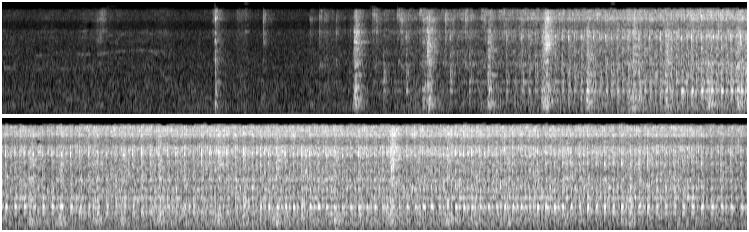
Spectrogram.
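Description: Sewing machine stitching a seam through the cloth, with a few clicks at first and then running steadily at speed from about four seconds in.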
